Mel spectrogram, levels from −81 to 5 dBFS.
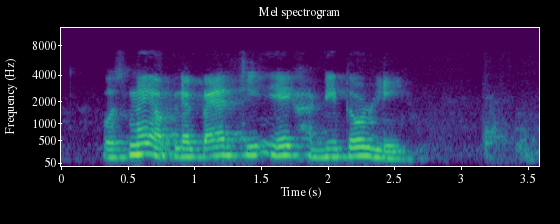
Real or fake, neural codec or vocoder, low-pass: fake; codec, 16 kHz, 2 kbps, X-Codec, HuBERT features, trained on general audio; 7.2 kHz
